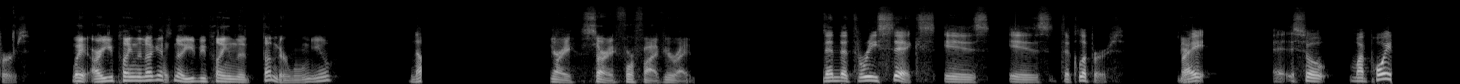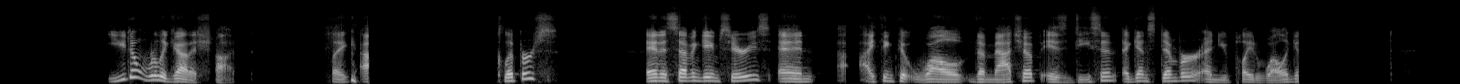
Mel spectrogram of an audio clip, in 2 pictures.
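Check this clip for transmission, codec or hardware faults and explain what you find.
The speech clip has two transmission faults: short bursts of packet loss and longer digital wireless dropouts.

Burst of packet loss occurs at 2.95, 7.09, 8.35, 16.68 (after "don't really got a") and 27.19 s (after "and you've played"). The receiver fills each gap of about 55 to 70 ms by continuing and fading the last sound, then resumes with about 60 ms of audio skipped. The filled, fading sound and the jump distinguish it from a silent dropout.

Digital wireless dropout mutes 4.21 to 5.51, 6.94 to 8.24, 13.91 to 15.21 (between "so my" and "you don't really got"), 18.28 to 19.58 and 27.58 to 28.48 s. The link loses too much data and the receiver mutes with a very short fade. Each mute is a clean hole of near silence with no burst of noise at either edge.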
